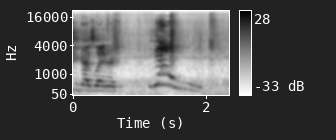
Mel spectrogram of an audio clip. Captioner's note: shouts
